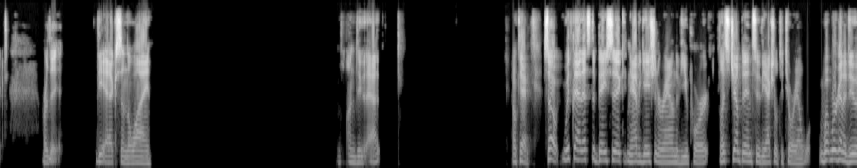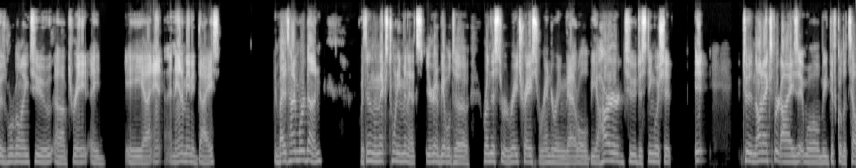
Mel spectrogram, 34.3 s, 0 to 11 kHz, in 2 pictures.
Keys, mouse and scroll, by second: 5.0 ctrl+z, 6.3 ctrl+z, 7.5 ctrl+z, 7.9 ctrl+z, 9.0 ctrl+z.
